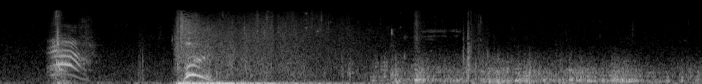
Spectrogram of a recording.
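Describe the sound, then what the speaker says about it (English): Thunderstorm with rain in the video game Skyrim: two loud thunder cracks rumble in close succession near the start, then steady rain patters on under a faint background wash. "It's a stormy night in Skyrim."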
